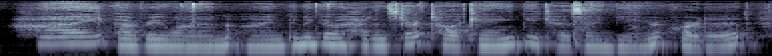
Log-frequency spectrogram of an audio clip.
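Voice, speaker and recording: Soft-spoken and somewhat breathy, a woman with a fairly high pitch has a dark, mellow tone and ordinary pitch variation. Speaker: legal aid worker. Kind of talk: public presentation.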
